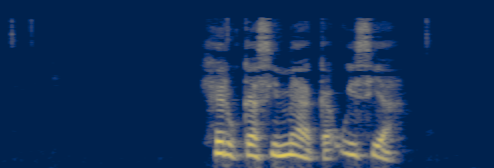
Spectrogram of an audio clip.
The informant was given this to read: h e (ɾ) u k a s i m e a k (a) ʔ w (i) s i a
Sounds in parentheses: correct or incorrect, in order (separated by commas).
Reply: correct, correct, correct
